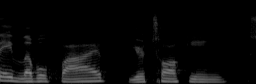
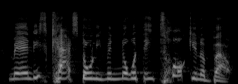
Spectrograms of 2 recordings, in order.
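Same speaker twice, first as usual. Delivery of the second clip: put-on classic New York accent; 7 dB louder than usual. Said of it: "That's classic New York".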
